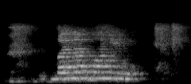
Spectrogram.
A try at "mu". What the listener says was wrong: It is pronounced as mu. U नहीं है. U is this. इसमें इधर में खींचा हुआ है ऐसा. तो U खाली without this tail. You don't have two tails, right?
